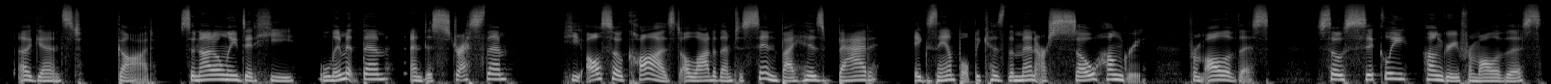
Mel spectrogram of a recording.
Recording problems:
none

